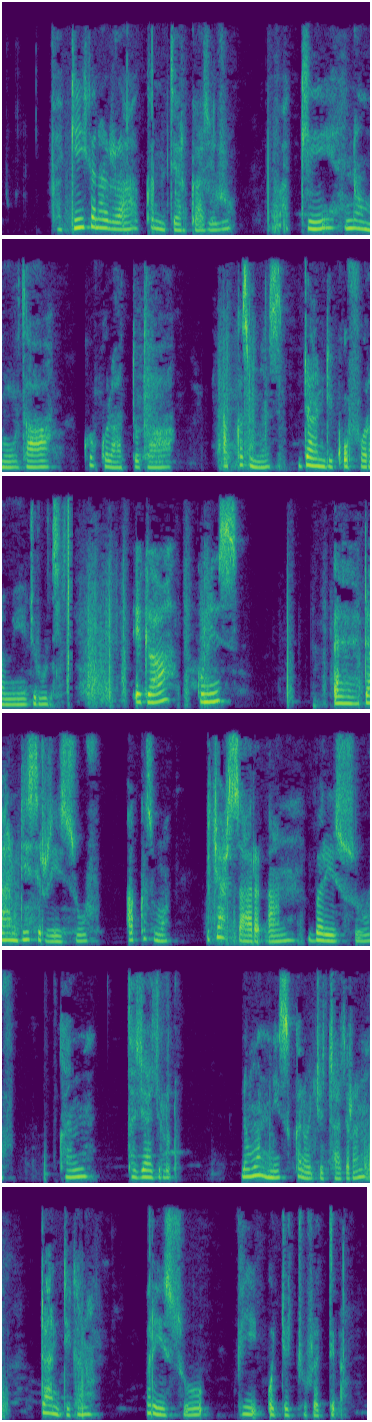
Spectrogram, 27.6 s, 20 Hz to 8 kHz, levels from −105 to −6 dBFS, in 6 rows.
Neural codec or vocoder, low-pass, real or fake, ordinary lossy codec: none; 7.2 kHz; real; MP3, 48 kbps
